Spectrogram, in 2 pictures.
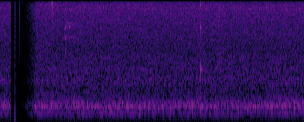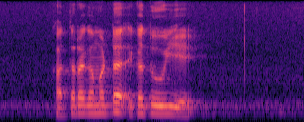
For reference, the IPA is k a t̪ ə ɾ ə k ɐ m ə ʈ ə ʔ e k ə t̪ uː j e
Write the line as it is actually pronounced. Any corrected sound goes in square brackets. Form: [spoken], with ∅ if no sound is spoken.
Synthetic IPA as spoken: k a t̪ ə ɾ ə [ɡ] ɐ m ə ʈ ə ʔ e k ə t̪ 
